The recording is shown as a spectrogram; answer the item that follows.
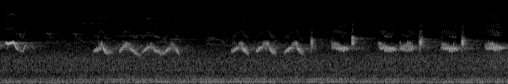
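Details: Northern mockingbird singing: short phrases of rising-falling slurred notes, each phrase repeated three times before switching to a new one, with a few sharper clipped notes near the end.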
